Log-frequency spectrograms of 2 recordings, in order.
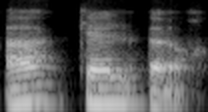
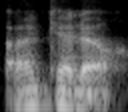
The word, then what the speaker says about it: à quelle heure: It's pronounced à quelle heure, à quelle heure.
